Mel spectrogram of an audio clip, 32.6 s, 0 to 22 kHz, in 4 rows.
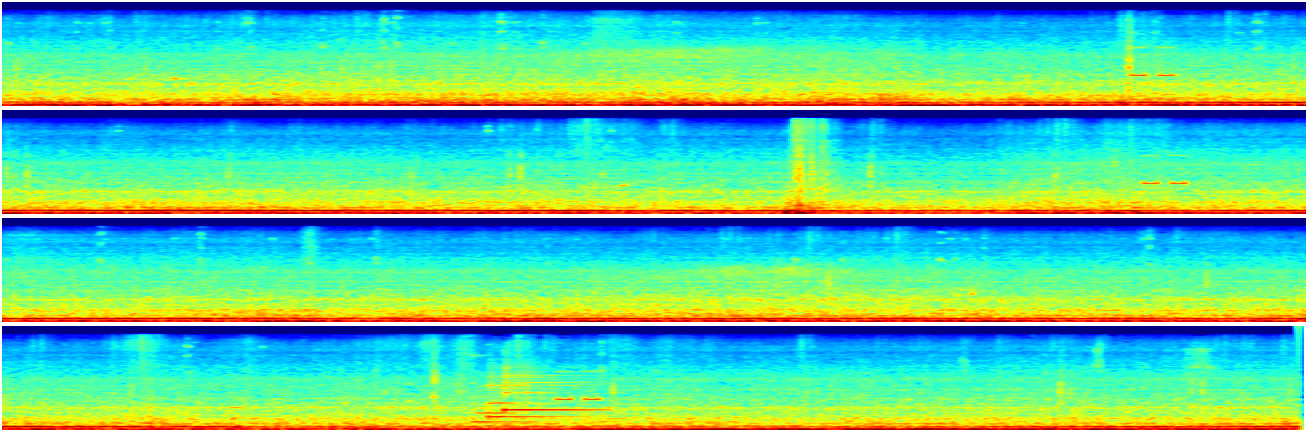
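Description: Steady engine and road drone inside the cab of a 1-ton refrigerated box truck under way, with a constant low hum. There is one sharp click about 13 seconds in, and a short run of electronic beeps near the end.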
